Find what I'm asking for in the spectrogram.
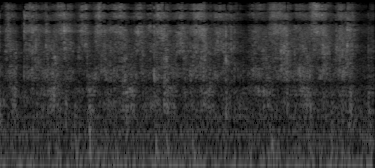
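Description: Baking soda and water being stirred into cookie dough in a bowl, a steady close scraping and rubbing that runs without a break at even loudness.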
